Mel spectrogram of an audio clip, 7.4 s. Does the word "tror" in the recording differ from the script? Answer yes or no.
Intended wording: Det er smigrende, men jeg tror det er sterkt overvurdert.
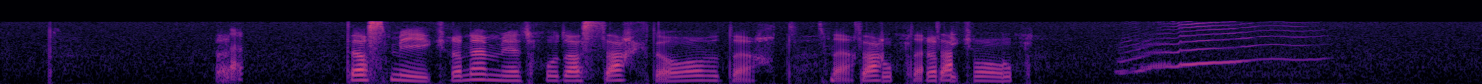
no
